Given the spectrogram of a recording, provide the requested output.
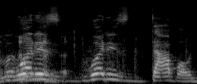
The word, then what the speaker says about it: DABO: what is what is Dabo d-a-bo is how we pronounce it yeah the Detroit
